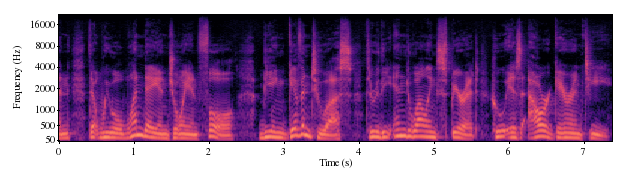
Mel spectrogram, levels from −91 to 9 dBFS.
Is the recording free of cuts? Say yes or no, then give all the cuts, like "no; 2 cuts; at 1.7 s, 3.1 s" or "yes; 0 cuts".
yes; 0 cuts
